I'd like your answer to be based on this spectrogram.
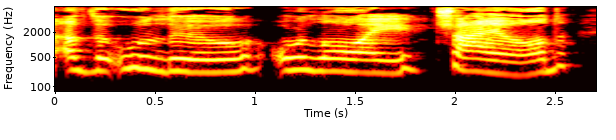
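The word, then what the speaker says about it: Ooloi: who is an how do we say that? – Uloy. – Uloy. Uloy. Yeah.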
